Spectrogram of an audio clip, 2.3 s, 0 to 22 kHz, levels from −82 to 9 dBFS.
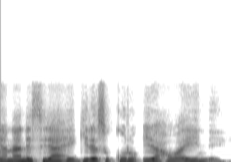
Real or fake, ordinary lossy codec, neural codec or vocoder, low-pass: fake; none; codec, 24 kHz, 0.9 kbps, DualCodec; 10.8 kHz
